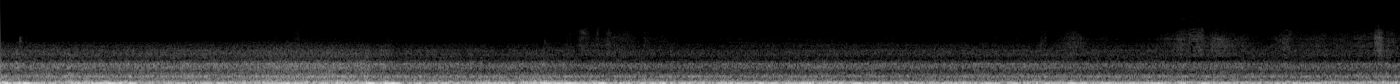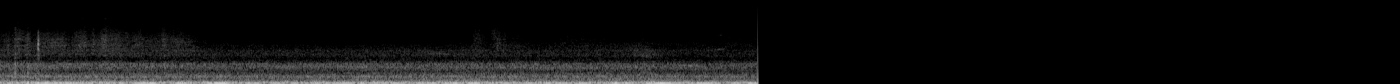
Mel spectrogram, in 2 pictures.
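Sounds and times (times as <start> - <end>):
road and tyre rumble: 0.0 - 21.6.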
